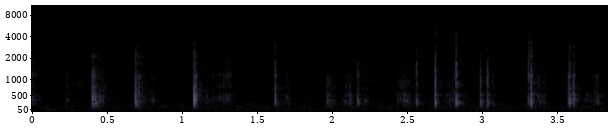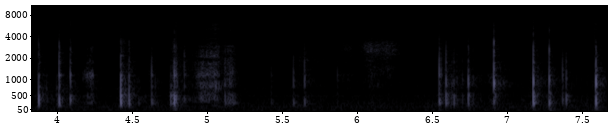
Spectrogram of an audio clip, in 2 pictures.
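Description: Long painted nails tap and scratch a small pink dotted cardboard gift box with a label, which looks hollow and is turned flat and upright in the hands. About thirty short, dry, hollow taps with a mid-range knock come in quick uneven bursts. Soft, brighter scratching rustles fill a pause midway, and the taps stop almost at once with no ring.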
